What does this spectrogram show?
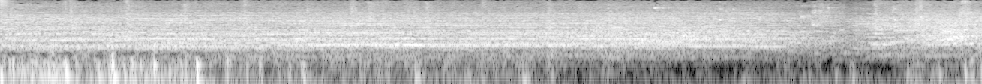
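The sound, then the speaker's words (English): A loud, steady crowd roar at a high school basketball game, with the thump of a bouncing ball and scattered shouts underneath, dipping briefly near the end. “And we'll let the crowd speak for itself.”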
